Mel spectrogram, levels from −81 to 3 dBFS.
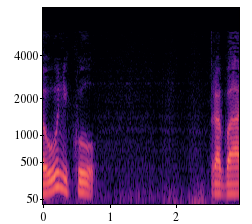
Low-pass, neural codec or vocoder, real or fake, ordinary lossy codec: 7.2 kHz; codec, 16 kHz, 0.2 kbps, FocalCodec; fake; MP3, 24 kbps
